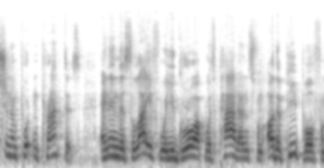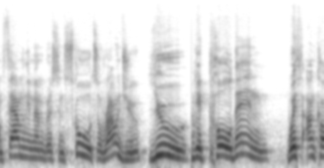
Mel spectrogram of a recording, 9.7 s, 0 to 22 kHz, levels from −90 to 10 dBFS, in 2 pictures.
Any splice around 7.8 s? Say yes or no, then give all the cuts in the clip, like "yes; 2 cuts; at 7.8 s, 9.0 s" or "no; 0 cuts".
yes; 2 cuts; at 7.0 s, 7.8 s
